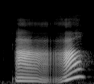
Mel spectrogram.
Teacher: the third tone is supposed to be a 2 1 4. Ah, so you actually finishes a little bit higher than it starts.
